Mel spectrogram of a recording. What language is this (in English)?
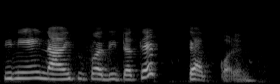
Bangla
